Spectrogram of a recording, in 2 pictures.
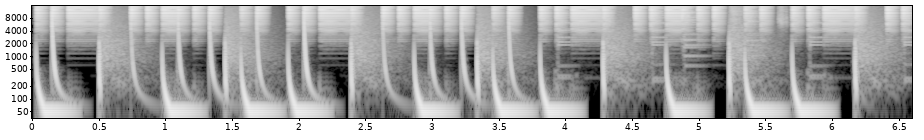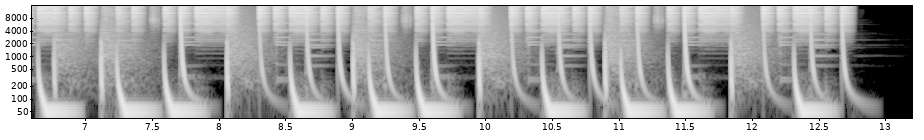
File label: Dance; RP Punch Dance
